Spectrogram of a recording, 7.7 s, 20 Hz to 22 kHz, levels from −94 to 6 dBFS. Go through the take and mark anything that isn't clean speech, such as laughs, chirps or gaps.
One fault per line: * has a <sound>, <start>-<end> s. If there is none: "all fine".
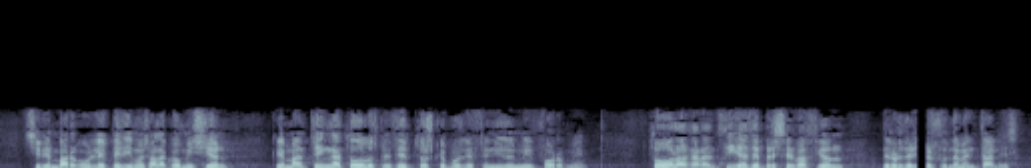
* has a dropout, 6.9-6.9 s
